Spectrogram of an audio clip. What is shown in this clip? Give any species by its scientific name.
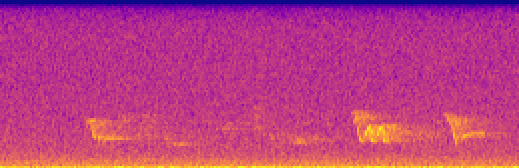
Vireo olivaceus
